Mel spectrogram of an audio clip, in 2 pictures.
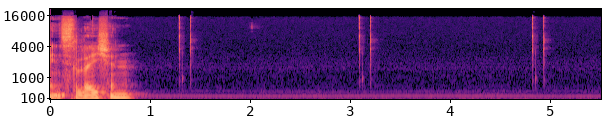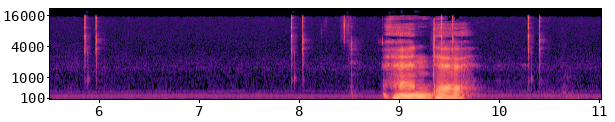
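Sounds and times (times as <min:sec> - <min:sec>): faint electrical hum: 0:00.0 - 0:11.0
mouse button clicks: 0:03.1 - 0:03.3, 0:04.8 - 0:05.0, 0:05.8 - 0:06.1, 0:07.9 - 0:08.2, 0:10.3 - 0:10.5.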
